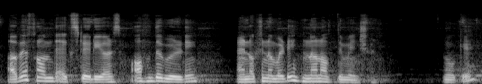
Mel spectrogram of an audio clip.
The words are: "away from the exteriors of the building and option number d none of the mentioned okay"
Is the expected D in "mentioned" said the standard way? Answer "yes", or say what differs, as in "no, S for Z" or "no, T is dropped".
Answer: no, D is dropped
